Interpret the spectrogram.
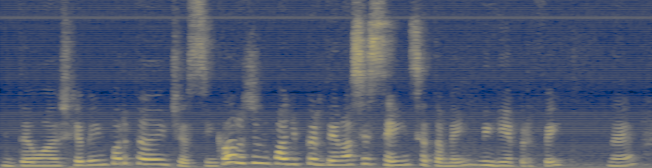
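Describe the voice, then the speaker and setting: A woman talks at a very fast pace. Her voice is high-pitched with lively intonation. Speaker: neurologist. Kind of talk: interview. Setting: restaurant studio.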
